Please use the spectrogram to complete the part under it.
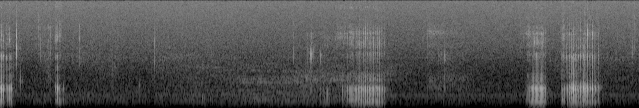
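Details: A female French Bulldog indoors, not even asleep, snores loudly: a rough, snorting rasp around five seconds in, then two more gravelly bursts near the end, with a quiet room and faint clicks between.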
